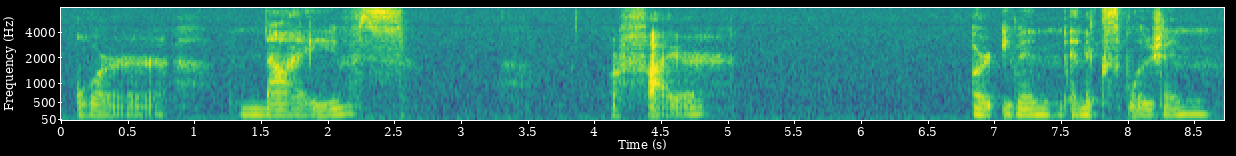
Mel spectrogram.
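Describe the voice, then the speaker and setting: Casting: actress as sorrowful, ageless young woman, low creaky voice, intimate halting stage-monologue confession, noisy recording. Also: fairly bright tone, full character voice. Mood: solemn, resolute. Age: young adult. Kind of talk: dramatic audition monologue.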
